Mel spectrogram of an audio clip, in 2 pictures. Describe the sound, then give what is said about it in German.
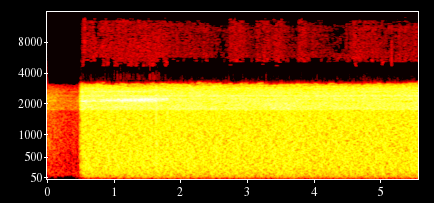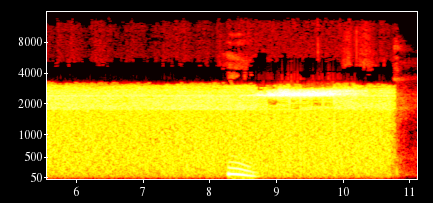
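Steady hiss of radio-like static with a thin, sustained high whine running through it, electromagnetic waves shifted down into the audible frequency range, recorded between October and November; a brief warbling burst appears near the end. “die elektromagnetischen Wellen halt ein bisschen runter in den Frequenzbereich, den wir hören können, runter transformiert”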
